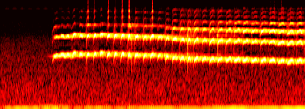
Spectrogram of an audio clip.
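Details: Singing cucak cungkok giving a 'tembakan' burst: one sustained, high, rapidly pulsing whistle that starts abruptly and runs on with a slight downward drift, steady and loud over faint low hum.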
